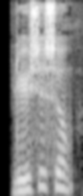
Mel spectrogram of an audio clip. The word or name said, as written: løsesum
